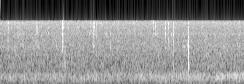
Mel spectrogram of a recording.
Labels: {"label": "anthrophony, boat engine", "recorder": "HydroMoth"}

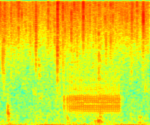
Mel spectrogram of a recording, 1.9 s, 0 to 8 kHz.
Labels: {"label": "biophony, croak", "recorder": "SoundTrap 500"}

